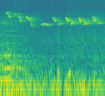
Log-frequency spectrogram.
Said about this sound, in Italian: E soprattutto ancora di più, gli uccellini!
